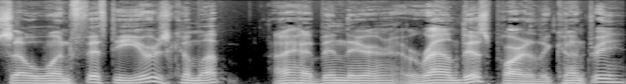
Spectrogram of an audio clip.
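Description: The recording is very clean, with a silent background. A man talks in a plain, everyday voice at a medium pitch. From Pennsylvania, US. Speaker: retired sports broadcaster. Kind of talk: elder life story, reminiscing in interview. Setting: podcast interview. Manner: slow, rambling, folksy.

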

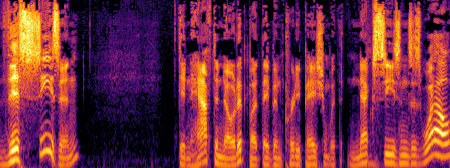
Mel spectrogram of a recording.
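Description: Against a quiet background, a man with a fairly low, somewhat breathy voice and ordinary pitch variation pauses long and often, the sound dry and close with no echo. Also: moderate pace. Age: 40s. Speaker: sports podcast host. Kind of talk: casual chat.

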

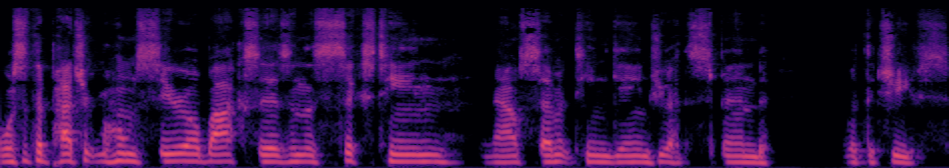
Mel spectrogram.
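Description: Over a quiet background, a man speaks with an American accent. He talks at a fairly quick pace. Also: fairly high pitch for a man. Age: 20s. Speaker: sports podcast host. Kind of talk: podcast monologue. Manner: animated.

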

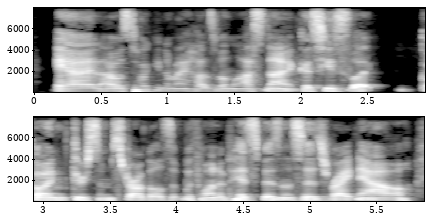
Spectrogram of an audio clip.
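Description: On a very clean recording with a silent background, a woman with a normal speaking voice talks at a moderate pace in a medium pitch. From northern Minnesota. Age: 50s. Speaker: real estate team leader. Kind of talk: interview.

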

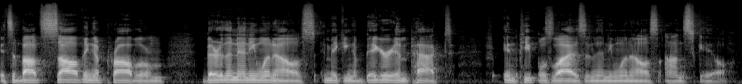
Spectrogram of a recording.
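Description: This man speaks with an American accent and a very deep, low pitch. His intonation is monotone and flat. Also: moderate pace. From Southern California. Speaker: wealth strategist. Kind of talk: interview. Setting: studio.

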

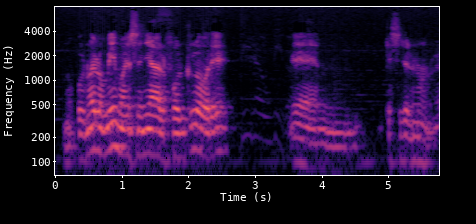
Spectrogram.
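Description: With a fairly low pitch and lively intonation, a man speaks at a very slow pace, leaving long, frequent pauses amid audible room echo. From Argentina, Tucumán. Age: 70s. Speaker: guitarist and composer. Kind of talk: interview.

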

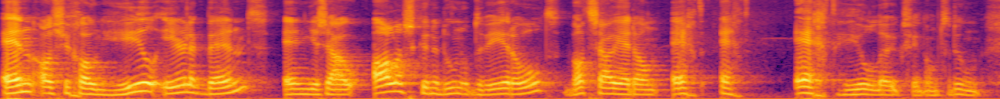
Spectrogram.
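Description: A woman with a normal speaking voice talks at a moderate pace and a fairly low pitch, with lively intonation and big swings in loudness. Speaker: nutrition psychologist. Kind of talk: interview conversation.

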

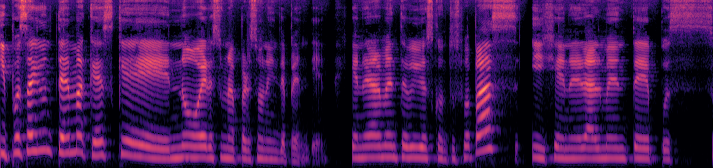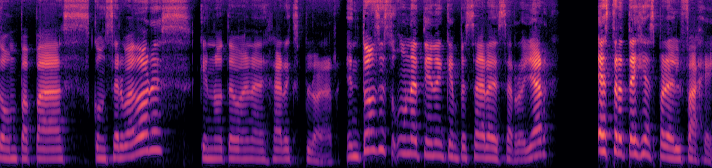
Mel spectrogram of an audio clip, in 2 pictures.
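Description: Against a silent background in a very clean recording, a woman speaks at a medium pitch with a bright, sharp tone. Her animated delivery has very wide pitch swings and a moderate pace. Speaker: podcast co-host. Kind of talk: casual chat. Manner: animated, laughing.

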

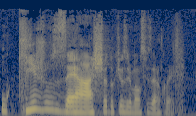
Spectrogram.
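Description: Here a man uses an ordinary speaking voice. His pitch is fairly high, and his pace is moderate. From interior of São Paulo state, Brazil. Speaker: Bible teacher. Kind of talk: church Bible lecture.

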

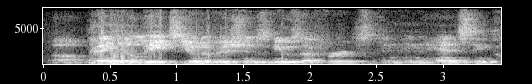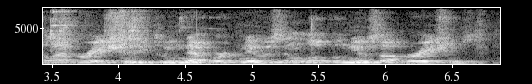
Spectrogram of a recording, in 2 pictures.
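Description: With noticeable background noise behind him, a man speaks at a moderate pace and a fairly high pitch, showing ordinary pitch variation and hardly any pauses. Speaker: panel moderator. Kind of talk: moderating a panel at a breakfast event.

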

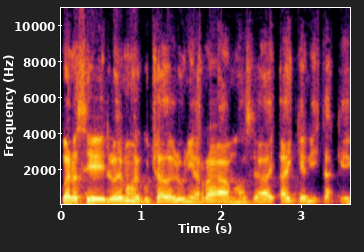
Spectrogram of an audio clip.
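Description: A man speaks at a moderate pace. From Argentina, Buenos Aires province. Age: 60s. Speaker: ambassador and politician. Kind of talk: radio interview. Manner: halting, many fillers and repetitions.

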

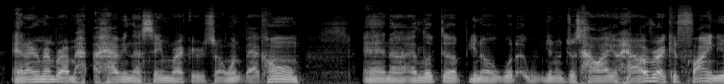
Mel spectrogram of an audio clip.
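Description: This is a man with a fairly low pitch. He has a plain, everyday voice. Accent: American. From Los Angeles and Santa Paula, California. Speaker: music producer and studio owner. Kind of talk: casual interview chat. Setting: recording studio.

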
